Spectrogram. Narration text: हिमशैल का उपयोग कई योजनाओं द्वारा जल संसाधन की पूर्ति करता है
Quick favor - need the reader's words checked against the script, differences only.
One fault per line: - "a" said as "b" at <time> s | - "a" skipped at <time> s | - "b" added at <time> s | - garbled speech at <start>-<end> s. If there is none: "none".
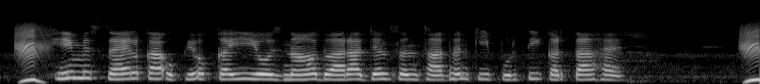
none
